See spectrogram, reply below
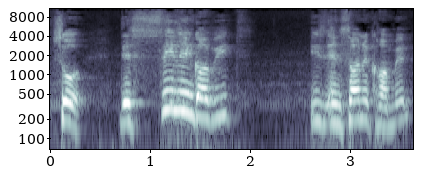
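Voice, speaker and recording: Speaking a little slowly in a high, animated voice, a man leads a small religious study group. The setting is a community foundation lecture room, where he talks conversationally, quizzes his audience, and keeps restarting his sentences.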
